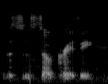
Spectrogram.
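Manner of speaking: whispered. Pretend. Whispered aside, amazed.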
